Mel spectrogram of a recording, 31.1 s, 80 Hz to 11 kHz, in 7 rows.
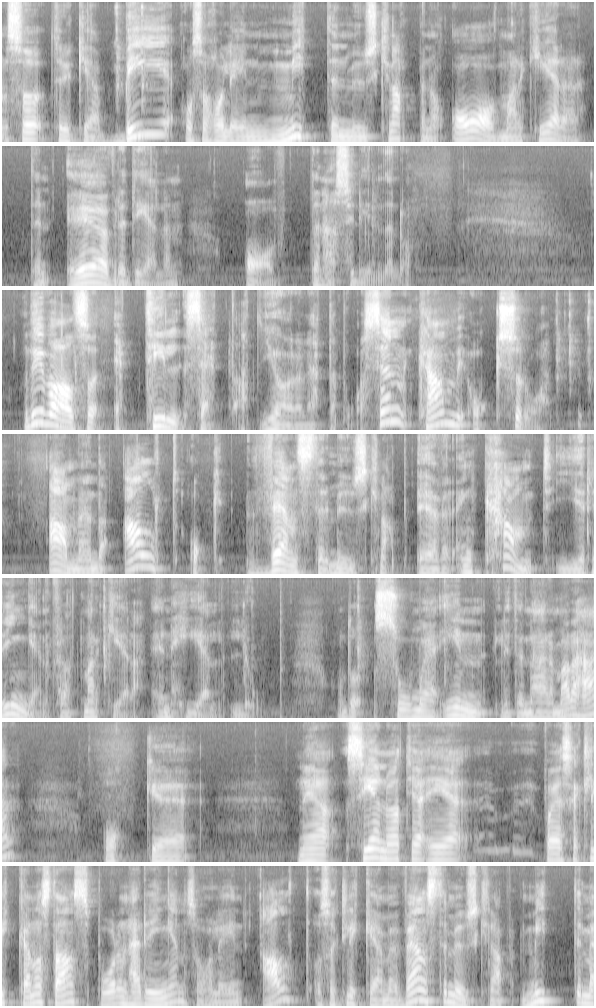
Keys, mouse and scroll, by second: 0.8 b, 2.4 middle click, 13.1 alt+a, 18.7 shift+middle click, 19.7-20.0 scroll up 2, 20.5-22.1 shift+middle drag, 22.1-23.5 scroll up 2, 23.5 middle click.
